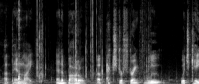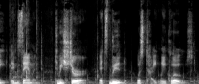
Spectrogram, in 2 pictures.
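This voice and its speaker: A man's voice: medium pitch, lightly acted. A man narrating a family audio drama in scripted storybook style.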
